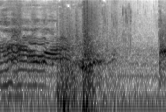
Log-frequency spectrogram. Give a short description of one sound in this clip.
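A heavy blow strikes with a thud.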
